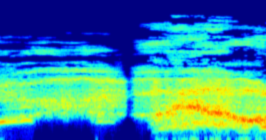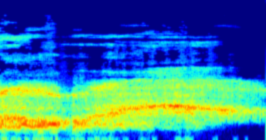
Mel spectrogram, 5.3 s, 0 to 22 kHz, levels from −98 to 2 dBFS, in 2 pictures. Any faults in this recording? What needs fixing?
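Nothing to fix here; I listened through these sounds and didn't catch any technical faults worth flagging.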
